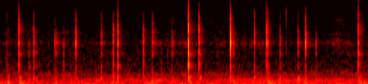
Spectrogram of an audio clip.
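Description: Long acrylic nails tap and scratch on a hollow blue plastic dental teeth model, held half-open and then open, striking both the plastic and the teeth. About twenty sharp, bright clicks sound with no ring, set over a faint, steady scratching rustle.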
